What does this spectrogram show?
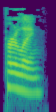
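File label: "pearling", British English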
